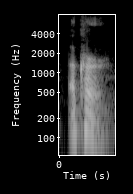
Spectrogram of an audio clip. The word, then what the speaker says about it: occur: It didn't occur, ocurrir en inglés se pronuncia como a pen, a telephone, dangerous, this is dangerous, a microphone, a cup, a book, a table, occur, así se pronuncia, ocurrir.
